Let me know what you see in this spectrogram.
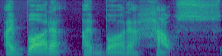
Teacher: Porque são duas palavras separadas, distintas. Então, a gente pode transformar o T, mutar o T para RE.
